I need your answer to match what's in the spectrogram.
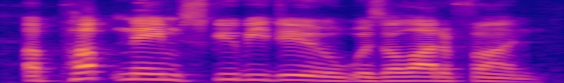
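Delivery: normal talking voice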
